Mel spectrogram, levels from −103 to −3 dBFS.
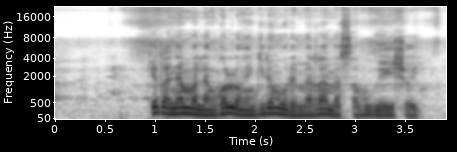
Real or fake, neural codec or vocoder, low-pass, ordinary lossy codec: real; none; none; none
